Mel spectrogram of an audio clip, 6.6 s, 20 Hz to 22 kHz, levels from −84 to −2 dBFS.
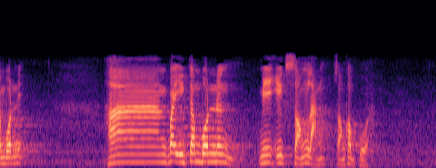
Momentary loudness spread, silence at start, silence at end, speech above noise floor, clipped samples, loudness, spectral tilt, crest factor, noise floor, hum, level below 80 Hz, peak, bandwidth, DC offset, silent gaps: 14 LU; 0 s; 0.9 s; 28 dB; under 0.1%; -19 LUFS; -6.5 dB/octave; 18 dB; -46 dBFS; none; -62 dBFS; -2 dBFS; 6 kHz; under 0.1%; none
